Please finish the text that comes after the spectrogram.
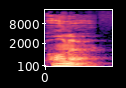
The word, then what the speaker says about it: honour: a consonant, except that the word honour only looks as if it starts with a consonant. In fact, the H at the beginning is a silent letter, as we saw at the beginning of this lesson.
